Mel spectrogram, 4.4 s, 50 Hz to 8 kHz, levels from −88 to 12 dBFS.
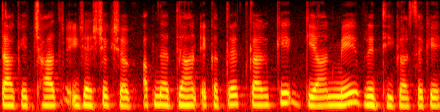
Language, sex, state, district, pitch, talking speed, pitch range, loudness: Hindi, female, Delhi, New Delhi, 180 Hz, 205 wpm, 170-185 Hz, -18 LUFS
